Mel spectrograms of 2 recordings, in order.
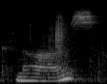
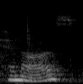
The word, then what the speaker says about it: kenaz: so this is the Rune of canas or kenaz or canas however you want to say it I've heard it pronounced so many different ways but um it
